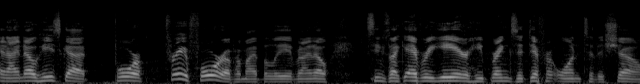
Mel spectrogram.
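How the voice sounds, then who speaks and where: At a fairly quick pace, a man with a fairly high pitch and ordinary pitch variation talks in an unremarkable speaking voice. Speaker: co-host. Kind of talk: casual interview.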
